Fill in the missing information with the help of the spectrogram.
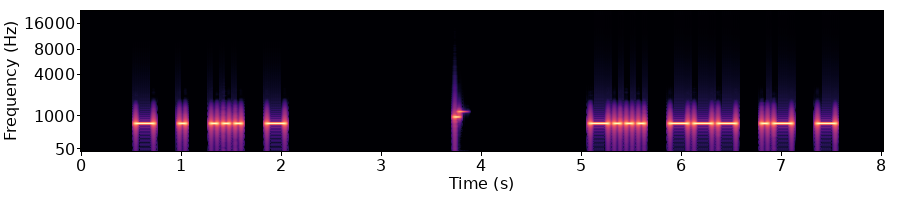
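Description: Morse code beeps sending a practice word at 14 to 20 words per minute, on a steady mid-pitched tone, short and long pulses keyed in two quick bursts separated by a pause, with a faint click in the silent gap.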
